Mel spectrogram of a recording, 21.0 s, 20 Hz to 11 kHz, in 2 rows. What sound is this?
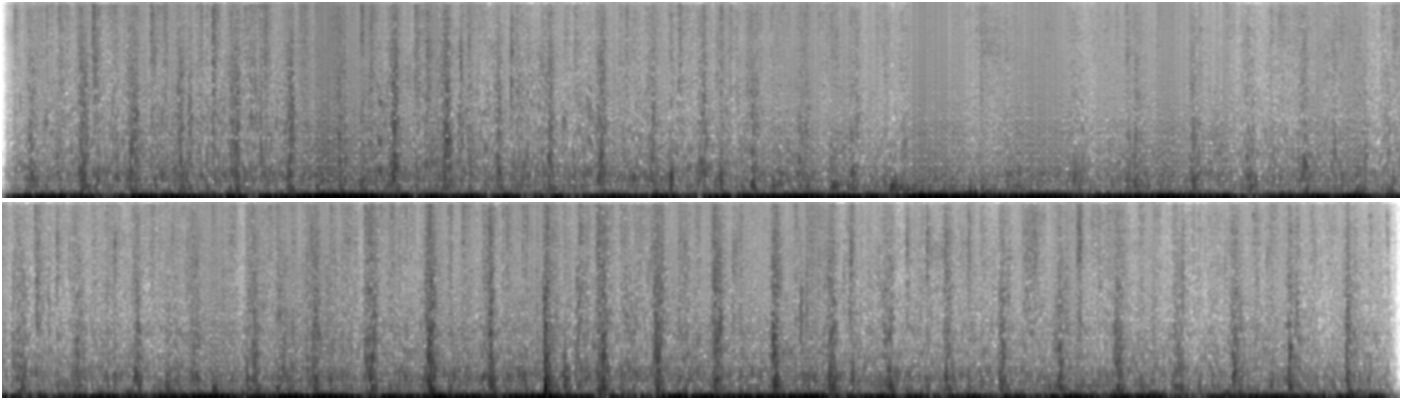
Horse Walking By In Dirt 01
Multiple horses pass by the microphone at a trotting pace.
dirt, Horses, trotting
